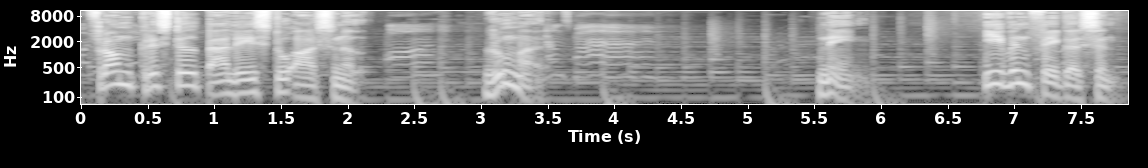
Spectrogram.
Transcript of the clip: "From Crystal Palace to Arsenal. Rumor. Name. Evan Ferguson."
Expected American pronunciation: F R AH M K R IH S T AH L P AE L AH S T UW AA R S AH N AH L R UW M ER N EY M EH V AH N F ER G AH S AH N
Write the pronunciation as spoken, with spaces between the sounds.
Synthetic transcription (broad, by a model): F R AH M K R IH S T AH L P AE L AH S T UW AA R S AH N AH L R UW M ER N EY M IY V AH N F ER G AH S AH N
